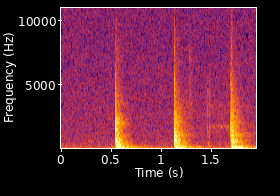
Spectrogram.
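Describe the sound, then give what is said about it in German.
Knuckles knock on a door three times, single hollow raps evenly spaced about half a second apart, each clear and fairly loud against a quiet background. “Sie müssen anklopfen. Nochmal.”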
